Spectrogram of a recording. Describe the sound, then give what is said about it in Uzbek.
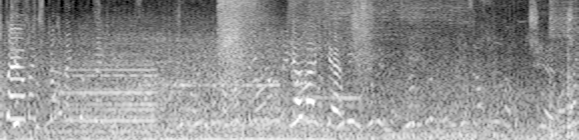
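A bus pulls in amid road traffic, with a harmonic horn-like toot early on and a steady engine and traffic rumble beneath people talking. “Avtobus kelyapti.”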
